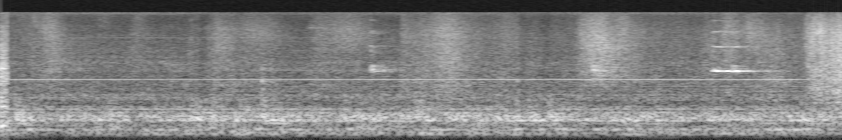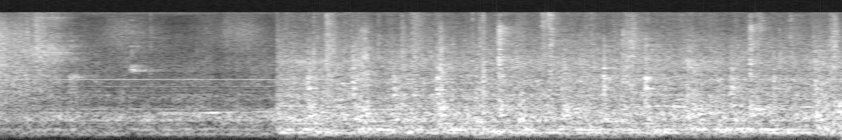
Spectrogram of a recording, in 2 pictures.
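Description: Large commercial planetary dough mixer running steadily, its motor humming with a few constant tones as it works the starter dough. About five and a half seconds in, the sound grows louder and fuller.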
